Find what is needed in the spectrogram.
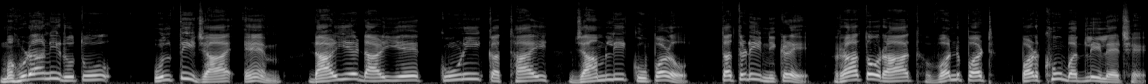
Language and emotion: Gujarati, neutral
